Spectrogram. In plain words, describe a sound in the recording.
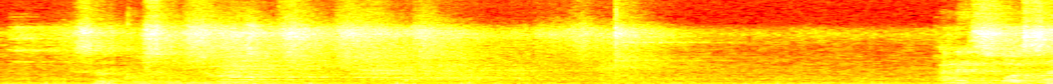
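A young man speaks calmly and clearly, close by, in a slightly echoing room.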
